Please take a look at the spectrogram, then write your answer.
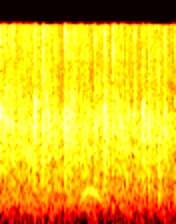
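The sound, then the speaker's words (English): An audience bursts into sustained applause, a dense, steady wash of many hands clapping at once with no pauses, fairly loud throughout, with a faint voice briefly rising through the noise. “Clap better than that.”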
